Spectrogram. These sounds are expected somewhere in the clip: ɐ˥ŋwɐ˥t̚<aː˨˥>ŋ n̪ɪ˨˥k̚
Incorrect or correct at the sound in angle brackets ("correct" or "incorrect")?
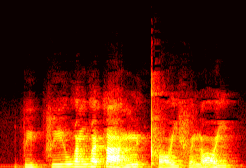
correct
